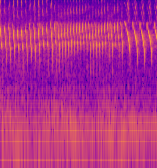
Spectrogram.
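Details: Belgian canary training stimulus song: a very rapid, even trill of bright high notes for over two seconds, then a few slower, louder downslurred whistles.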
